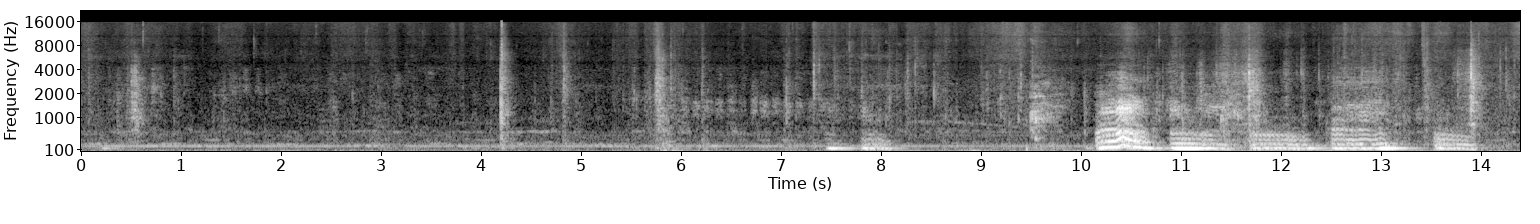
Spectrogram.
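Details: An Alaskan Malamute mother playing with her puppies in a whelping box makes deep, throaty 'woo-woo' grumbles in a run of short, wavering bursts near the end, after a quieter opening of soft panting and a steady low hum.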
